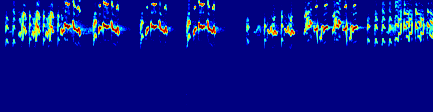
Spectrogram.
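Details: Female sooty-headed bulbul 'gajor' call for luring males: rapid bubbly chatter of short warbled notes in bursts separated by brief pauses, becoming denser and scratchier toward the end.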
